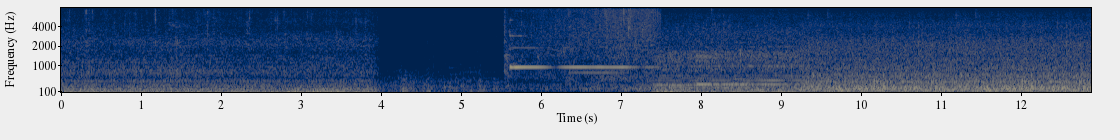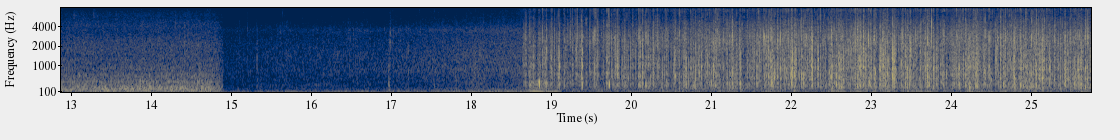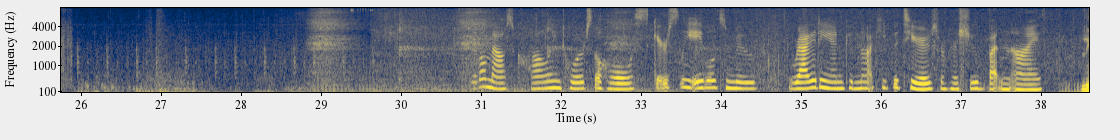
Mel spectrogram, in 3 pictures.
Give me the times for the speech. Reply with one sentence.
You can hear the speech from 30.9 to 38.5 s.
